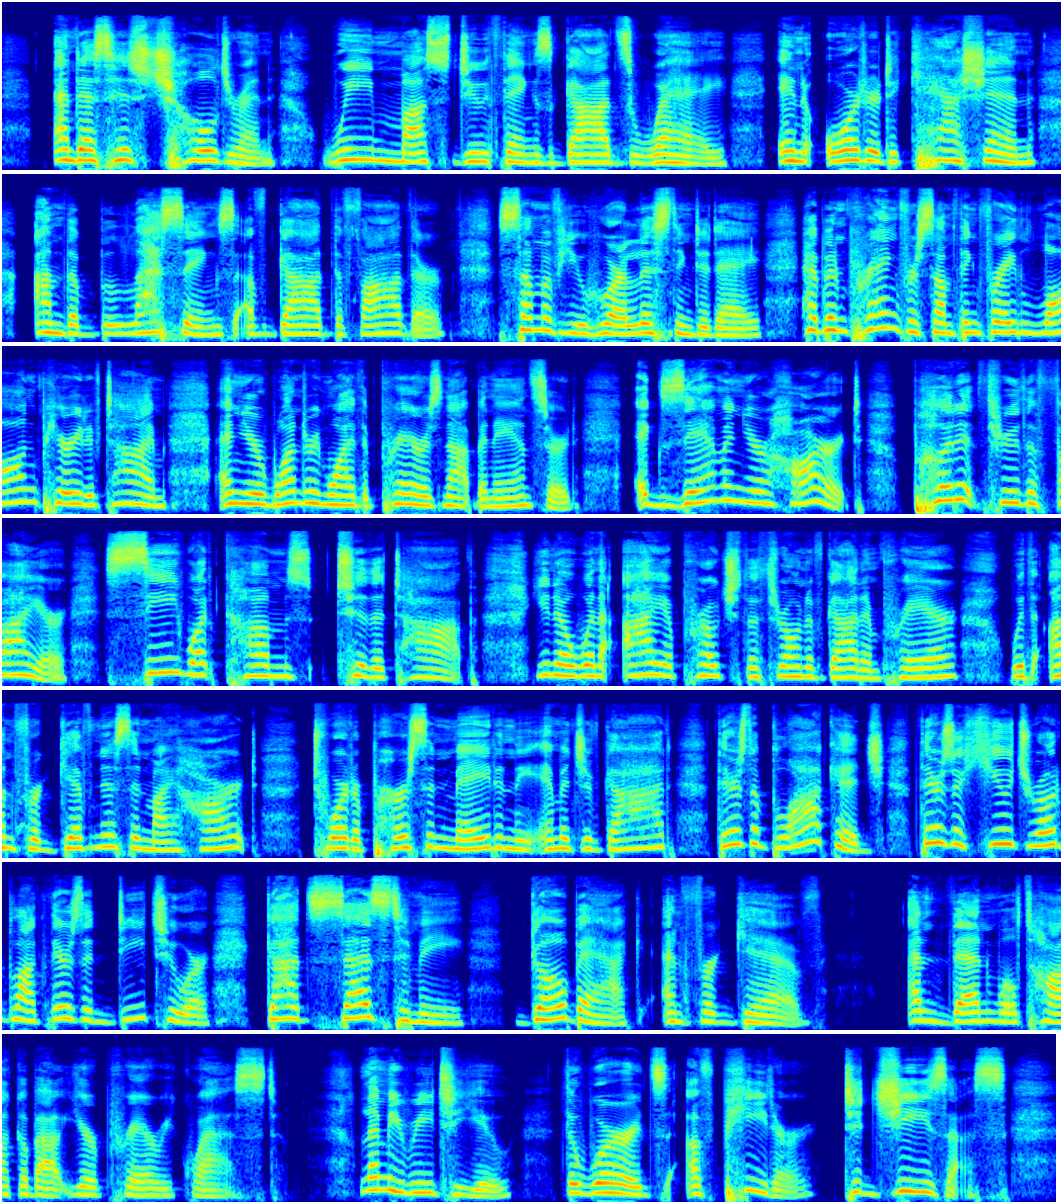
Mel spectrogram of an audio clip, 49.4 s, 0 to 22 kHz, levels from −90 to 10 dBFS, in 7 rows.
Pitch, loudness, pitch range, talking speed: 225 Hz, -22 LUFS, 200-255 Hz, 155 wpm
